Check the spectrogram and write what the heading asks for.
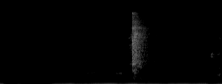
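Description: Quiet pause broken by one short, sharp click a little past the middle.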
